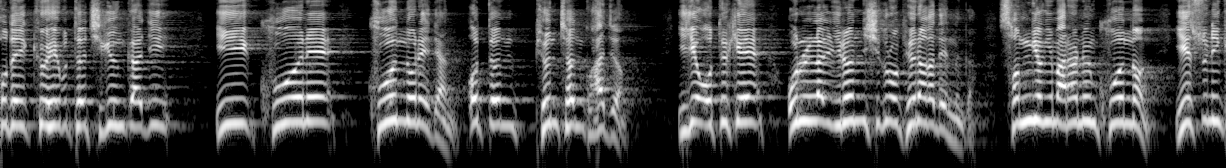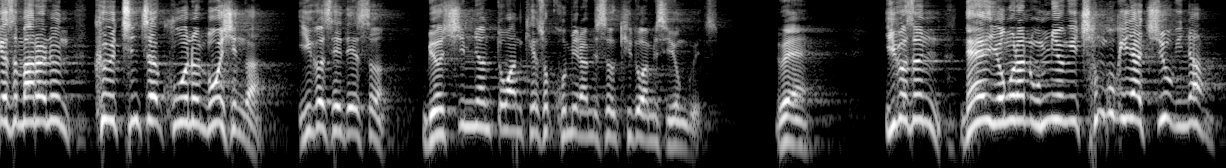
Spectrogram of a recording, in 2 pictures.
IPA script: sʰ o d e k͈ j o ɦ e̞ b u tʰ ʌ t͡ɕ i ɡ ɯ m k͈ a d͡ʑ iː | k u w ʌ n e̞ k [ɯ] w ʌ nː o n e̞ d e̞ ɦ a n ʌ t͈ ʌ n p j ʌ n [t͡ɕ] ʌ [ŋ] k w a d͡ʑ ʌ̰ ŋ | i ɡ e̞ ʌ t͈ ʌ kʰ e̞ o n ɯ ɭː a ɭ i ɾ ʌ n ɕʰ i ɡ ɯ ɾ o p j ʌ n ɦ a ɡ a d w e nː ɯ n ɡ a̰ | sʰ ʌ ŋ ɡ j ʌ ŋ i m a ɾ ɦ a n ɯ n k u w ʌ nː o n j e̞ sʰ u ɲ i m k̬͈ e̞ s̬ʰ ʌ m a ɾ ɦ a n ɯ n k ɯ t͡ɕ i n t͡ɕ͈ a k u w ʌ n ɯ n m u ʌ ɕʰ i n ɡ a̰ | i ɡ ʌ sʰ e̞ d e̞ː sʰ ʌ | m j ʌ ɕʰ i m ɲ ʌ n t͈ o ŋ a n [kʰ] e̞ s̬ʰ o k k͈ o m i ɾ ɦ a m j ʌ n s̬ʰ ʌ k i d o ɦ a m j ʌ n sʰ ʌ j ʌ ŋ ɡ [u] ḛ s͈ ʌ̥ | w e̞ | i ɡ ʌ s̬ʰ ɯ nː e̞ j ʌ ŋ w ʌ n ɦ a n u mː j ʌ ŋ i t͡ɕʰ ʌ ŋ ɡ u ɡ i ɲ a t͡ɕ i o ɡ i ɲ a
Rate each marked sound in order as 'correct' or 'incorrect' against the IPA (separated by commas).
incorrect, incorrect, incorrect, incorrect, correct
